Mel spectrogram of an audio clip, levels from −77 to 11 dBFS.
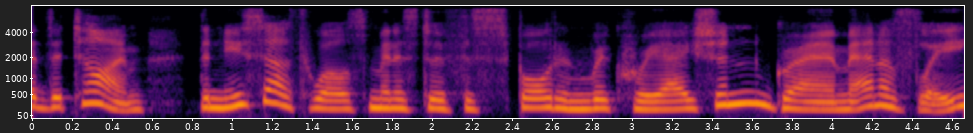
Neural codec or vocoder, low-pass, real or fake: autoencoder, 48 kHz, 32 numbers a frame, DAC-VAE, trained on Japanese speech; 7.2 kHz; fake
